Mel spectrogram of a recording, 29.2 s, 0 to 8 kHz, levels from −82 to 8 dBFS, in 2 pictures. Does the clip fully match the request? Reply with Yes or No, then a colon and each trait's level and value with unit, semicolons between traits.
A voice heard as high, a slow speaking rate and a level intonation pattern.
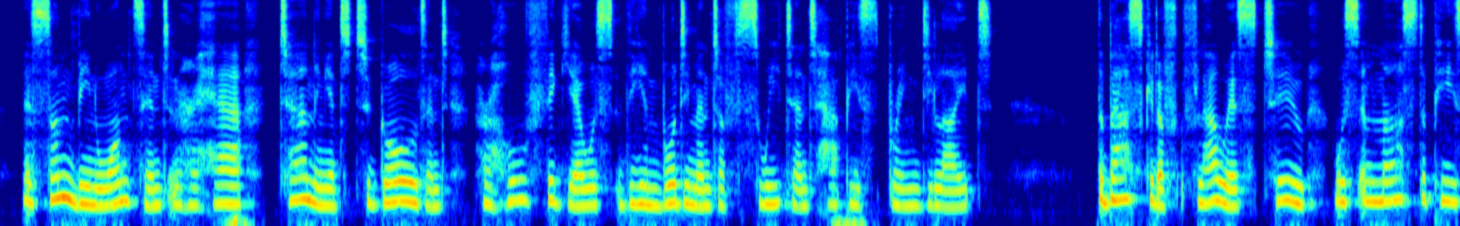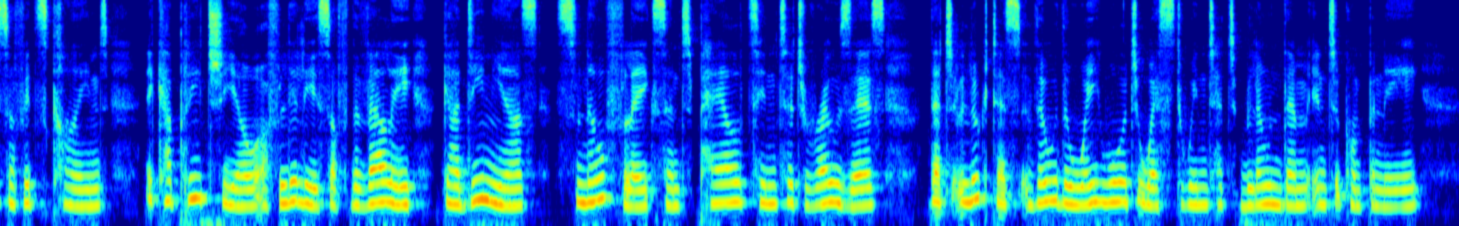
No: high, 200 Hz; slow, 125 wpm; average, 3.1 semitones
